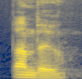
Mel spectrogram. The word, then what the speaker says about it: Bumbu: A shout out to how do you pronounce it? You think Bumbu? Bumbu.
